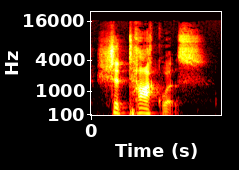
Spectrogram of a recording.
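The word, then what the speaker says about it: Chautauqua: There are these things out there called chautauquas.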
